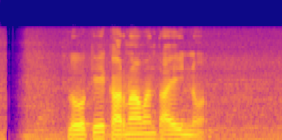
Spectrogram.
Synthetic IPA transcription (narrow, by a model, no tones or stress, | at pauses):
loːkejkaɾnaːʋant̪ajeinːəʋa̰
